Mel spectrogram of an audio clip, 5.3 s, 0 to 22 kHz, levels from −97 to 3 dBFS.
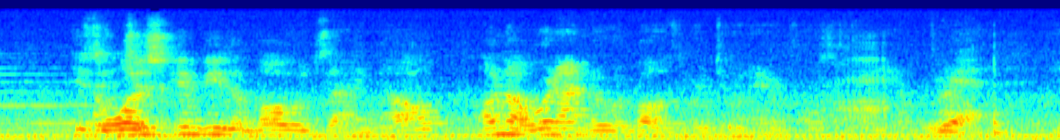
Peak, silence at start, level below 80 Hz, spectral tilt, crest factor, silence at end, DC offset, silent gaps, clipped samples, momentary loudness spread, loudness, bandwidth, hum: -6 dBFS; 0 s; -42 dBFS; -7 dB/octave; 18 dB; 0 s; under 0.1%; none; under 0.1%; 13 LU; -25 LUFS; 16 kHz; none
